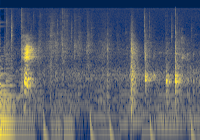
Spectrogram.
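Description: Background music ending about half a second in, then scattered light knocks and clicks from handling a wooden plank and a plastic container.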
